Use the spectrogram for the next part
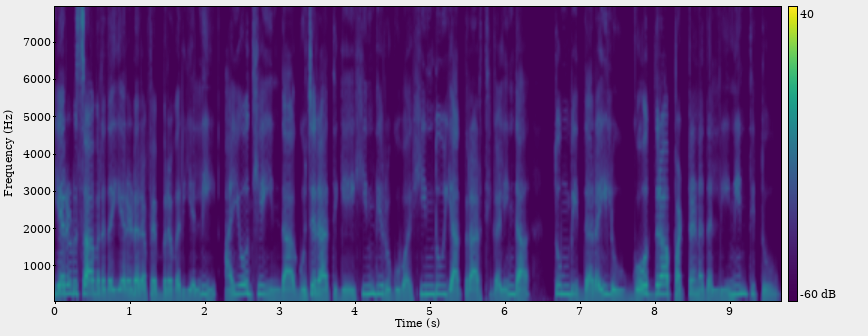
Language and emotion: Kannada, neutral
